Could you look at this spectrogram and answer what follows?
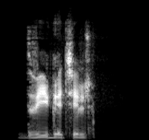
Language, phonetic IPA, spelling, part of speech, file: Russian, [ˈdvʲiɡətʲɪlʲ], двигатель, noun, Ru-двигатель.ogg
- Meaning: engine, motor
